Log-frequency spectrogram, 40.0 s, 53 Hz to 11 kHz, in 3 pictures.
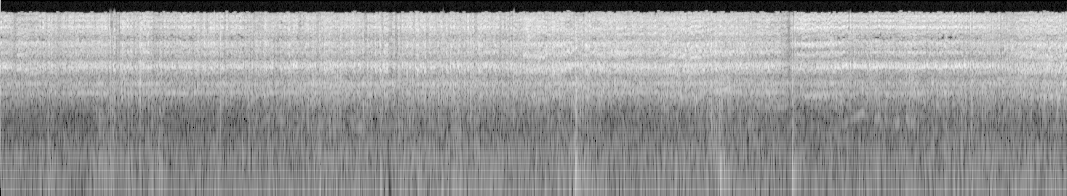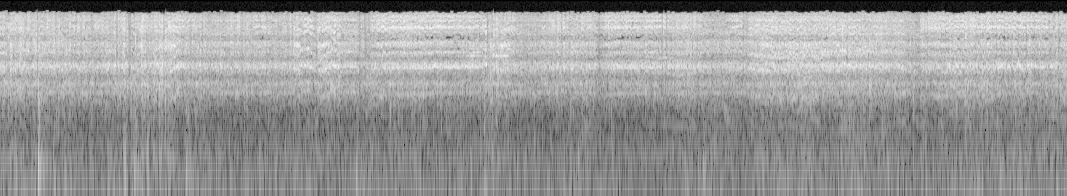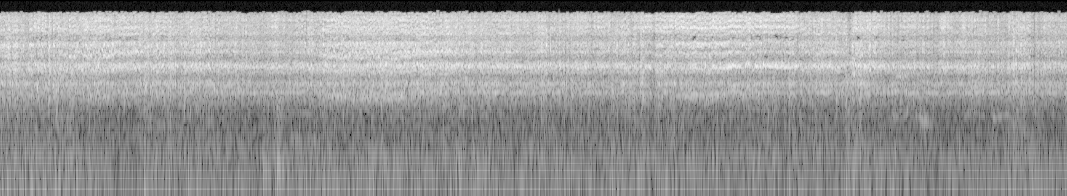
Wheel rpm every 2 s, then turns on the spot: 230, 230, 230, 220, 230, 230, 230, 230, 230, 220, 230, 220, 220, 220, 230, 220, 230, 220, 230, 230.
none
